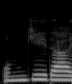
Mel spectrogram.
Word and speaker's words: 옮기다: 옮기다 역시 대표음 미음 남는데 뒤에 오는 기를 된소리가 아니라 평음 그대로 옮기다 이렇게 하셔야 돼요.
